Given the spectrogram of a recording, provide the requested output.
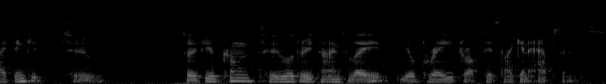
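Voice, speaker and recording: Over light background noise, a man with an English accent talks at a moderate pace. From England, east coast. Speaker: university English teacher. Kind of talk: lecture. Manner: casual, joking. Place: home room. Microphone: webcam.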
